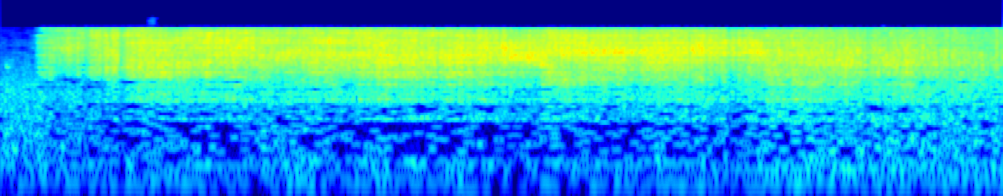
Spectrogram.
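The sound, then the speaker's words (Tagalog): An eggplant omelette, just placed into the pan, sizzles steadily in hot oil, a loud, continuous crackling hiss that starts abruptly and holds for several seconds with no talking. “Nating uminit ang mantika. Okay, ngayon ay ilalagay na natin ang eggplant omelette.”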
